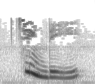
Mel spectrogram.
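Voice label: "敬礼", Mandarin Chinese; hsk; chinese-flashcards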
